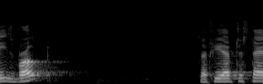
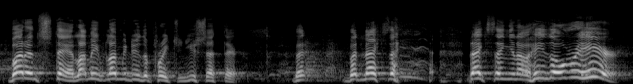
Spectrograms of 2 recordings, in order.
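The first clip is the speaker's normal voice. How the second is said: laughing while preaching; 10 semitones higher, 8 dB louder than usual. Real, not acted. Preacher laughing through his point.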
